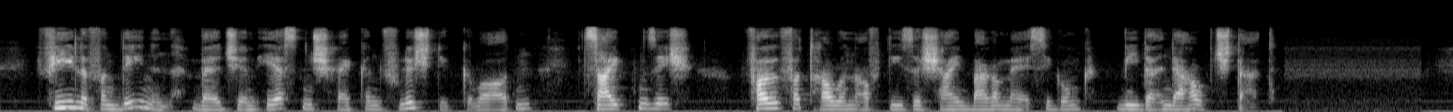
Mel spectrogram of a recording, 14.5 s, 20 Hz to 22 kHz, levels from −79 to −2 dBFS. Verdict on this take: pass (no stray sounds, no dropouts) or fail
pass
